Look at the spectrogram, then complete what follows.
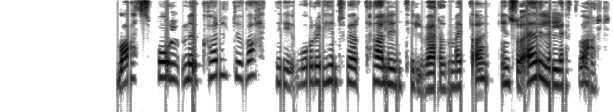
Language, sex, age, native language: Icelandic, female, 40-49, Icelandic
